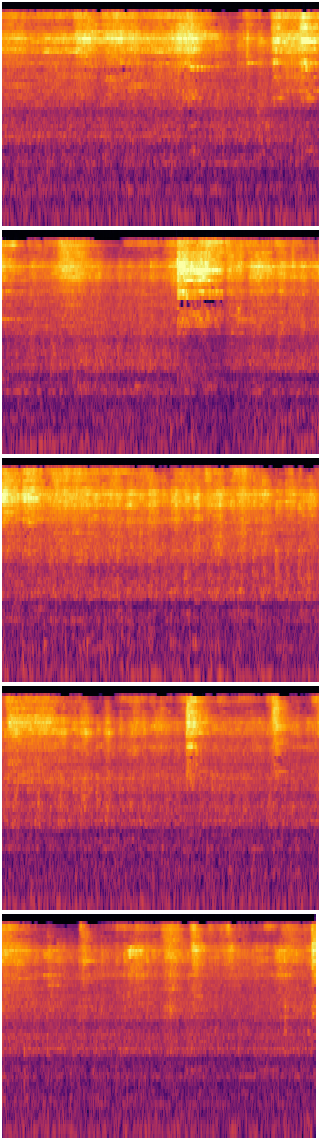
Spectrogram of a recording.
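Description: Covered hopper cars of a long freight train rolling past close by: a steady loud rumble of steel wheels on rail with scattered clicks, and a thin steady wheel squeal running under it.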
